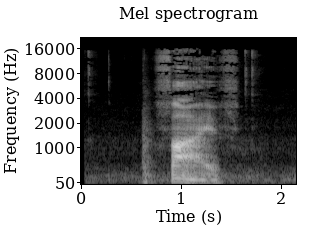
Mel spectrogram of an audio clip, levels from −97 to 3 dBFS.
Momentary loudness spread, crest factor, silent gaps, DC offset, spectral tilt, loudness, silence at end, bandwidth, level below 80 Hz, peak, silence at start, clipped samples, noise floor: 25 LU; 22 dB; none; under 0.1%; -4 dB/octave; -24 LUFS; 0.6 s; 16.5 kHz; -52 dBFS; -6 dBFS; 0.6 s; under 0.1%; -61 dBFS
